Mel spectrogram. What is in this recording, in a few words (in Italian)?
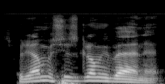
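"sgroma", vocabolario dialettale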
